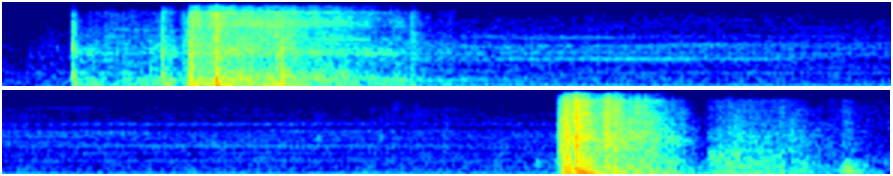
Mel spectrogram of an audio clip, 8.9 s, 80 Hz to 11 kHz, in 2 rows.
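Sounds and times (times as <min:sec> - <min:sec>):
toaster: 0:00.4 - 0:02.4, 0:07.2 - 0:07.9.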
